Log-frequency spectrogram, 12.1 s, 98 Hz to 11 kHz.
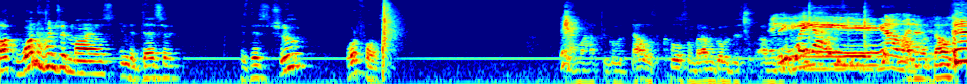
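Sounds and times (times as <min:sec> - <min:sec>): faint electrical whine: 0:00.0 - 0:12.0.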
